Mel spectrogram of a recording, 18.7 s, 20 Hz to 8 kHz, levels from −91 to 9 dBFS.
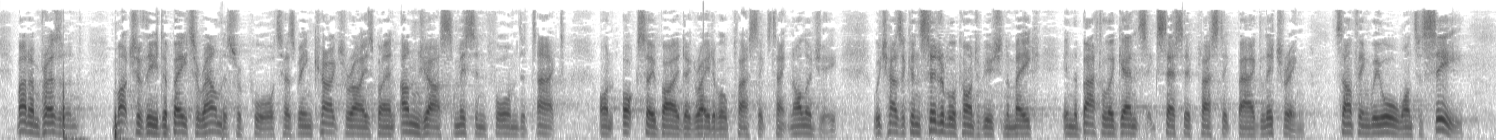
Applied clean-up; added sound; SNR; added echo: none; none; none; none.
